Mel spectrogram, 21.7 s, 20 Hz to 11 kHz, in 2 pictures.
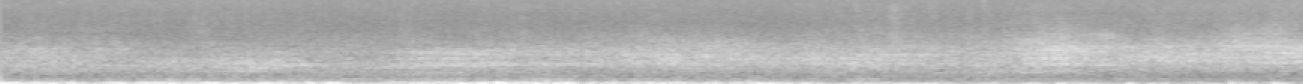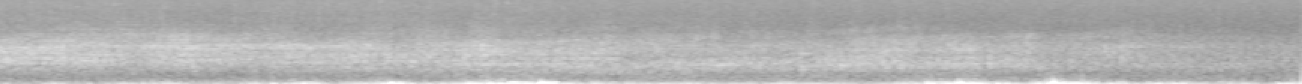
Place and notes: Ambient noise of wind and cars passing by at Terry Trueblood Recreation Area in Iowa City. Recorded on H4n Pro.
Iowa, United States, 23 January 2022, 09:55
